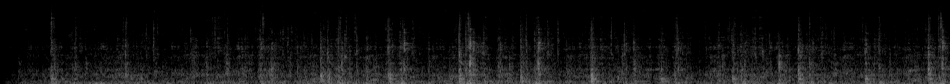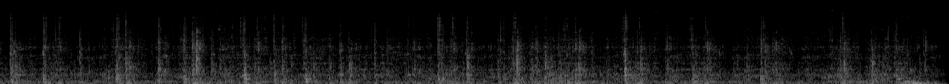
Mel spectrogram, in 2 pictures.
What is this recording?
FXSaSc Kettler Kettcar 03 Chain Pedal
Car, Chain, Kettcar, Kettler, Pedal, Toy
